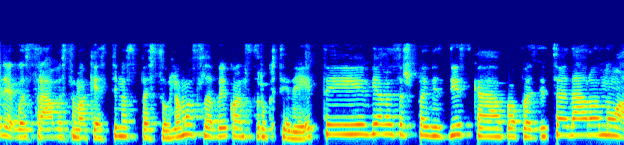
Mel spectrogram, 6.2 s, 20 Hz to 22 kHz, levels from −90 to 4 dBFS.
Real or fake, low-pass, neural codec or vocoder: real; 7.2 kHz; none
